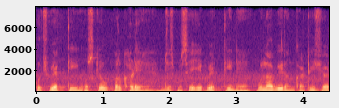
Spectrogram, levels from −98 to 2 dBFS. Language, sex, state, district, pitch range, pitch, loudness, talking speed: Hindi, male, Uttar Pradesh, Jyotiba Phule Nagar, 115-130 Hz, 120 Hz, -18 LUFS, 220 wpm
